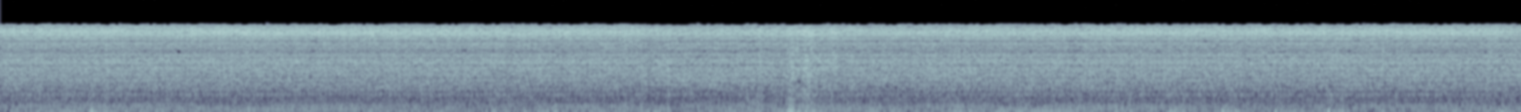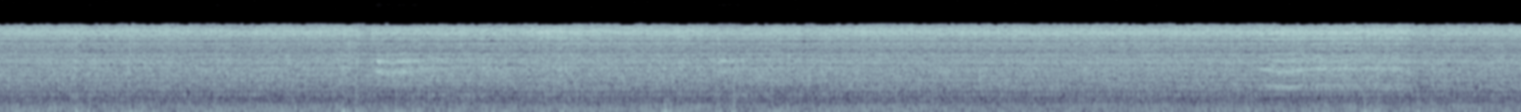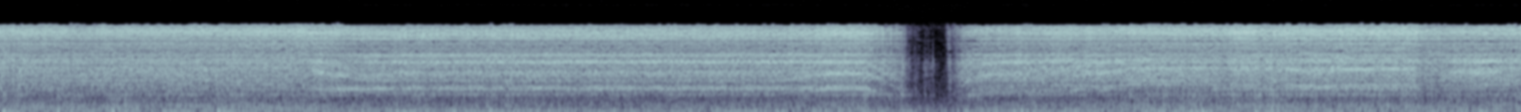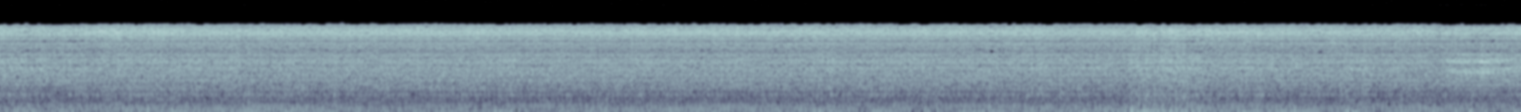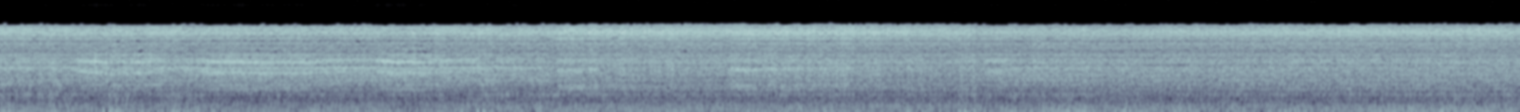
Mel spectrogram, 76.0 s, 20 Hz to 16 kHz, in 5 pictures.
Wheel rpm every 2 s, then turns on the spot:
230, 230, 230, 230, 230, 230, 230, 230, 230, 230, 230, 230, 230, 230, 230, 230, 220, 160, 160, 110, 180, 230, 220, 230, 230, 230, 230, 230, 240, 230, 220, 220, 230, 230, 230, 230, 230, 230.
none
